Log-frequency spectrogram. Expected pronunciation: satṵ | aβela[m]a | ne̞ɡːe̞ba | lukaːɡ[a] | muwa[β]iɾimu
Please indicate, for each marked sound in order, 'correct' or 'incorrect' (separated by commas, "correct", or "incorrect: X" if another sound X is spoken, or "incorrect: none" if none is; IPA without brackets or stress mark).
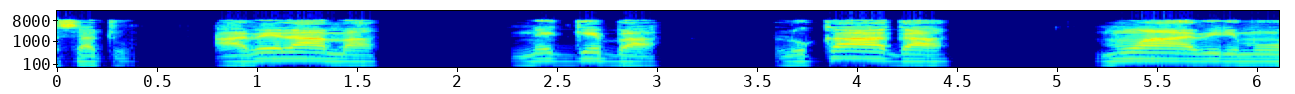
correct, correct, correct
